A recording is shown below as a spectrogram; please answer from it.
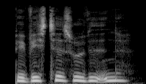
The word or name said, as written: bevidsthedsudvidende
